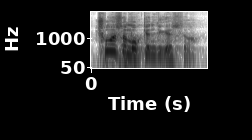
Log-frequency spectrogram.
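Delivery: usual speaking voice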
